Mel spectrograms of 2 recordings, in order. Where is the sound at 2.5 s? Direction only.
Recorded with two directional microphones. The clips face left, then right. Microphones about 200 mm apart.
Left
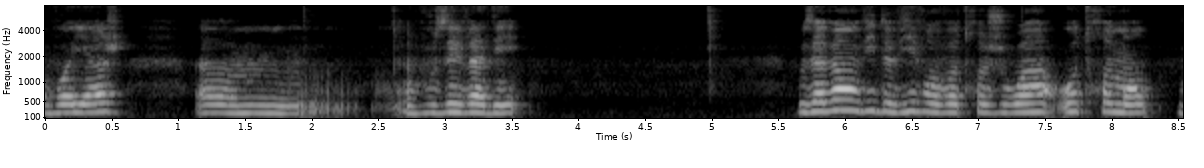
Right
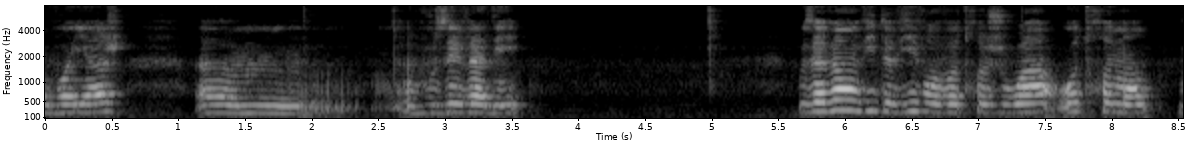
35° left (ahead or behind).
